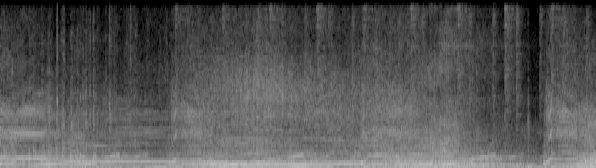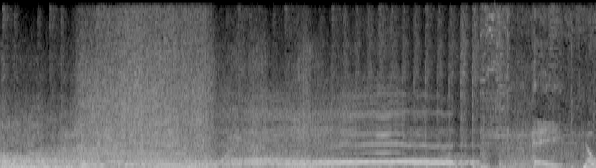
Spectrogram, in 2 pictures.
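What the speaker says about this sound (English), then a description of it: "The only thing better than trucks is racing trucks." NASCAR Craftsman Truck Series racing trucks on the oval at Bristol: several engines roar and whine at once, pitches sweeping up and down as the trucks pass close by, with loud, continuous, overlapping engine noise.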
